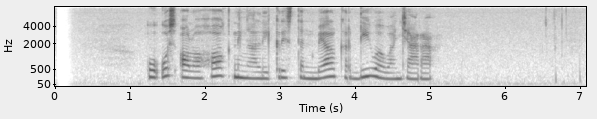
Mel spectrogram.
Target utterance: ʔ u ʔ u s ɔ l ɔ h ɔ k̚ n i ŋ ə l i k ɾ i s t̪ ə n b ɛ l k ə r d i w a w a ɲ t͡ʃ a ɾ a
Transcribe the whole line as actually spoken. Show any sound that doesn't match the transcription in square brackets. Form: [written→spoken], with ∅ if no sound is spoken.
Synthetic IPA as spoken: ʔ u ʔ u s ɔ l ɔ h ɔ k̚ n i ŋ [ə→a] l i k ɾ i s t̪ ə n b ɛ l k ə r d i w a w a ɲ t͡ʃ a ɾ a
